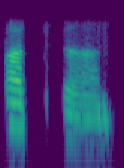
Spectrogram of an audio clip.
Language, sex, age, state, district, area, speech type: Nepali, female, 60+, West Bengal, Jalpaiguri, urban, conversation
